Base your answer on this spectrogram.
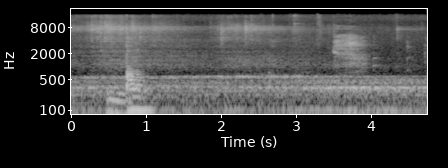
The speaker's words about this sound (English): there seems to be like liquid in these cylinders. And it's in that moment that you realize immediately where the bubbling sounds comes from. Because almost like slow boiling water, these bubbles rise through these cylinders.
